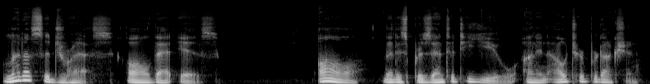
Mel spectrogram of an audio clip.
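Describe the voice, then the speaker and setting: A man reading the part of a serene, wise collective of light beings in formal, measured, solemn phrasing from a scripted dialogue. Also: lowish voice, expressive, mellow, slightly rough, no room sound, studio quality. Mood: solemn reassurance. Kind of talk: scripted channelled dialogue read aloud.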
